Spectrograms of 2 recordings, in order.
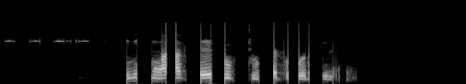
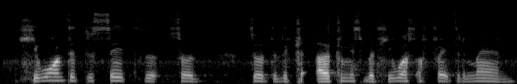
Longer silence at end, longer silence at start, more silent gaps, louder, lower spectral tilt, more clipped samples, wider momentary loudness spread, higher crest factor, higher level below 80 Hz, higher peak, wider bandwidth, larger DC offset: first, 1.35 s vs 0.05 s; second, 0.05 s vs 0.2 s; first, 0.16-0.29 s, 0.42-0.53 s, 0.90-1.03 s, 1.13-1.26 s, 1.88-2.00 s, 3.15-3.22 s vs none; first, -23 LUFS vs -29 LUFS; about the same, -5.5 dB/octave vs -6.5 dB/octave; neither; first, 24 LU vs 14 LU; about the same, 24 dB vs 24 dB; first, -60 dBFS vs -68 dBFS; first, -2 dBFS vs -6 dBFS; second, 7.6 kHz vs 12.5 kHz; neither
